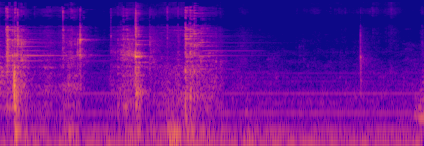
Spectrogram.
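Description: A glass or ceramic pie dish for a pumpkin pie is handled, giving several clinks and knocks against utensils and a counter in the first two seconds, followed by quiet with one faint tap.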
